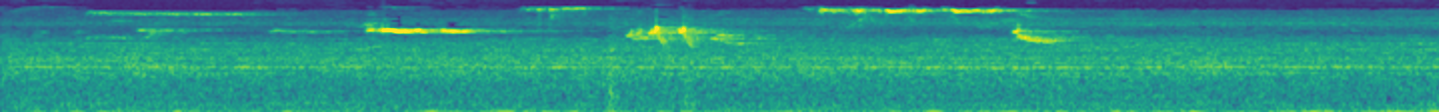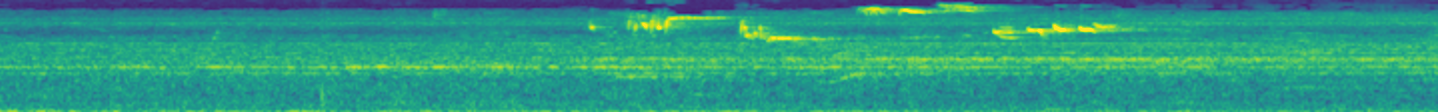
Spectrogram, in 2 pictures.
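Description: Small birds chirping and calling in short, high notes scattered through, over a steady low rumble.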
